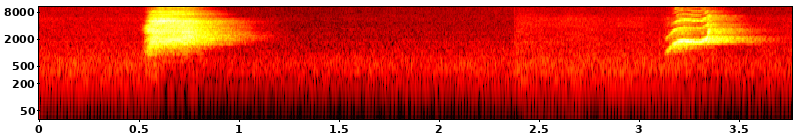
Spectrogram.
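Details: African grey parrot indoors giving a harsh broadband squawk, then after a two-second pause a buzzy upward-sweeping call.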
